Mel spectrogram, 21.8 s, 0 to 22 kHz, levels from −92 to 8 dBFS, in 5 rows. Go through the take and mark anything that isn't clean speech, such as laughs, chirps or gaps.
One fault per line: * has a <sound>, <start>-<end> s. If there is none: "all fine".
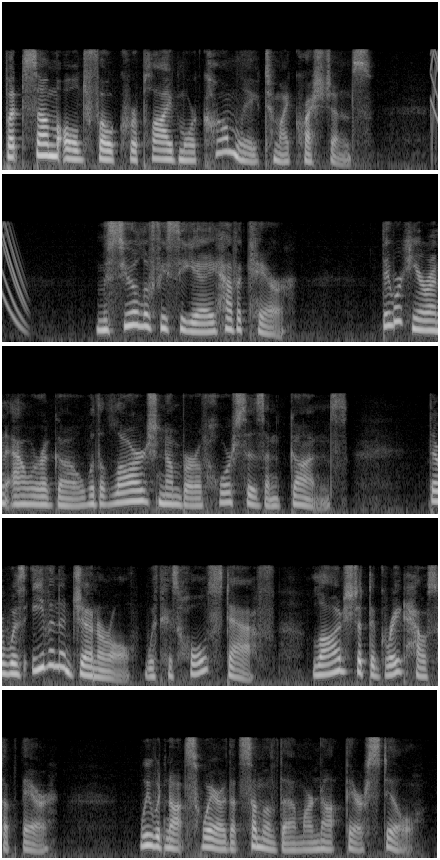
* has a chirp, 4.3-4.7 s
